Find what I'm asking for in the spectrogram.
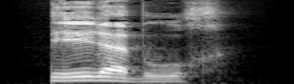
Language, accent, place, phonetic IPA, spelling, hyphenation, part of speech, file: German, Germany, Berlin, [ˈbɪldɐˌbuːχ], Bilderbuch, Bil‧der‧buch, noun, De-Bilderbuch.ogg
- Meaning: picture book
